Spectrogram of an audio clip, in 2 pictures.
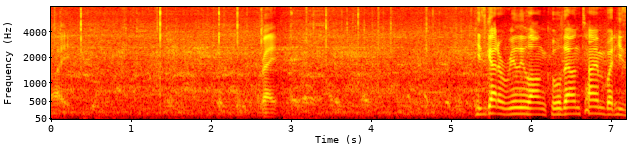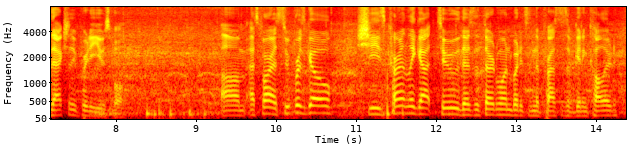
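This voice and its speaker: A man casually walking through a game character's moves, explaining in a relaxed way with many fillers, recorded at a noisy event. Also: on the high side, moderate pace, long pauses. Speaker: game developer demoing a character. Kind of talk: casual gameplay walkthrough. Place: convention floor, noisy.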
